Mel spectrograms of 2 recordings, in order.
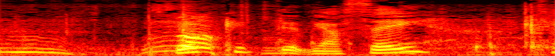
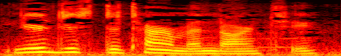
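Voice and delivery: ordinary delivery

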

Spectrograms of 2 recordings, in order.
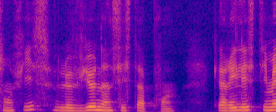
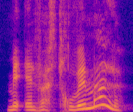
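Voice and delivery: alarmed cry; 3 semitones higher, 5 dB louder than usual. Acted. Husband cries out as his wife turns pale, alarmed. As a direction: cry out in fear for her. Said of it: "son mari s'écria".

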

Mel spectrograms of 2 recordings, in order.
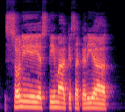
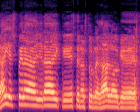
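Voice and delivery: high, loud imitation of someone cutting in; raised-voice retold outburst; flustered interruption; 8 semitones higher, 6 dB louder than usual. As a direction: mimic the gift giver's sudden alarm. Voicing the gift giver's flustered interruption.

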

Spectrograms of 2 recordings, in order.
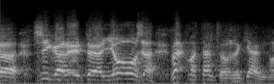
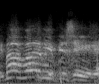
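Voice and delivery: exasperated; 6 semitones higher than usual. Acted. Jailer rejects absurd horse suggestion.

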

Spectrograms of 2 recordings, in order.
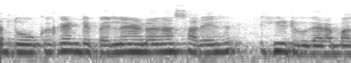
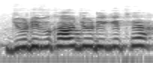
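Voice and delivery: dramatic loud aunty; 7 semitones higher, 7 dB louder than usual. Real, not acted. Calling baby, showing his topknot.

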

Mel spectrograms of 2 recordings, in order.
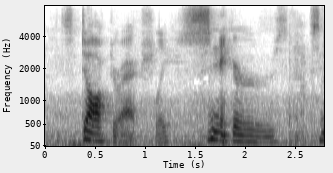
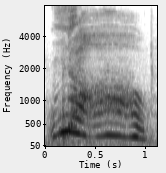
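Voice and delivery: higher, crying no; anguished cry; 9 semitones higher, 5 dB louder than usual. Acted. Character screaming no, anguished cry. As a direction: cry out in despair.

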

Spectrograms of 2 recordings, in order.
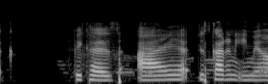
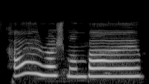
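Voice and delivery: chat greeting; 9 semitones higher, 3 dB louder, slower than usual. Real, not acted. Greeting stream chat, high drawn.

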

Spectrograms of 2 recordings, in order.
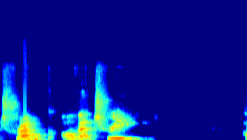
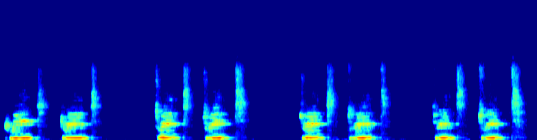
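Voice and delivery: put-on peeping baby chick; 11 semitones higher, slower than usual. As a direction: chirp it like a tiny chick. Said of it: "You sound like a baby bird".

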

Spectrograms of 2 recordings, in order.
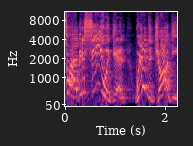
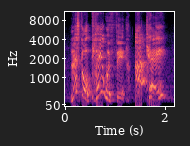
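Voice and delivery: usual speaking voice

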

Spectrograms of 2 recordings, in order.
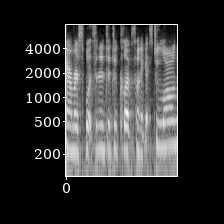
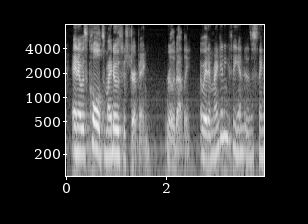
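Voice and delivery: usual speaking voice

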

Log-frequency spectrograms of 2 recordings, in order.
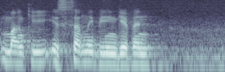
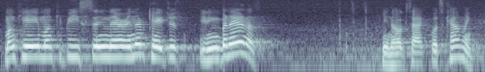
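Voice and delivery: usual speaking voice

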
